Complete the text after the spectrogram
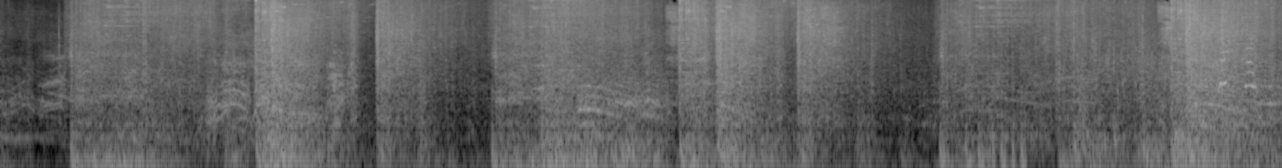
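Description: Magic blasts crackle and boom loudly.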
